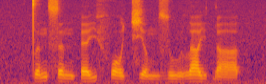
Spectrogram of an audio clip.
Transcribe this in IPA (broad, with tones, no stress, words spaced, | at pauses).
t̪ə˨˦nsə˨˩nʔɛ˨˦j fɔ˨˩t͡ɕə˨˩m zu˨˩la˧j ɗa˨˩t̚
